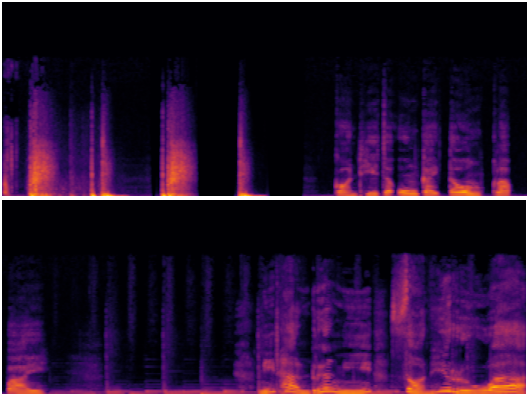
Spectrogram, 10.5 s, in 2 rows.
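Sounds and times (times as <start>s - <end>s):
whacking blows of a beating: 0.0s - 2.7s
speech: 3.4s - 5.8s, 7.8s - 10.4s.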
